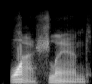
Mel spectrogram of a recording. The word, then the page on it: washland: American English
